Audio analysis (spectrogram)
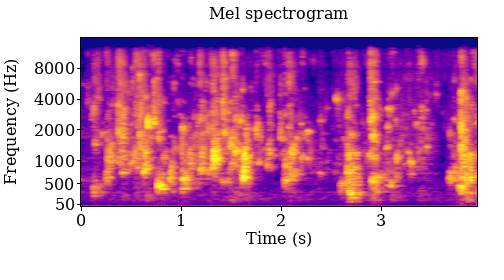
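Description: Water splashes and sloshes in a bathtub in irregular, close bursts, with brief lulls between the louder splashes. No one speaks.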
